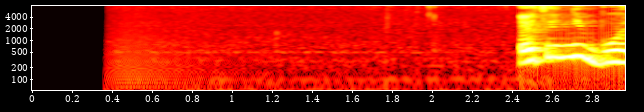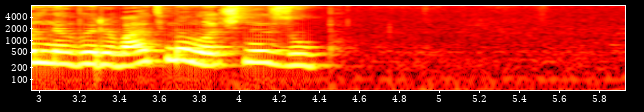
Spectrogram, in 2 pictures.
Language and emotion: Russian, neutral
